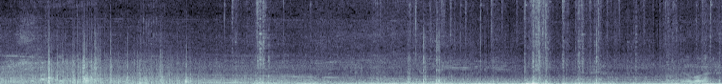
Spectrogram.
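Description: An auto rickshaw engine drones steadily during a ride, a low rumbling hum with road noise, under people talking throughout.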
